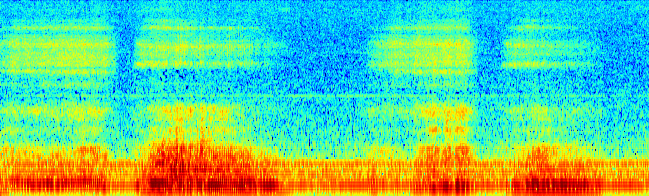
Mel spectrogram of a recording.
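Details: Snoring: slow, deep, rattling snores with each breath, about two cycles, over steady background hum.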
